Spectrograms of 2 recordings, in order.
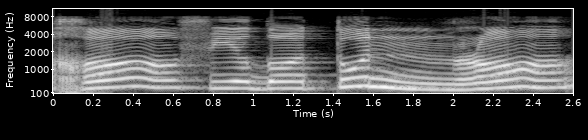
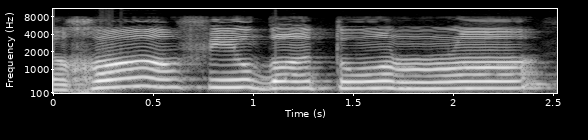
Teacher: Ini sebenarnya ada tanwin tapi seolah-olah tidak ada tanwin, langsung ke ro bunyinya. Tidak khafidatun ro tapi khafidatur ro. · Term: idgham kamil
